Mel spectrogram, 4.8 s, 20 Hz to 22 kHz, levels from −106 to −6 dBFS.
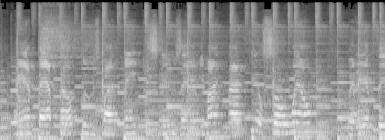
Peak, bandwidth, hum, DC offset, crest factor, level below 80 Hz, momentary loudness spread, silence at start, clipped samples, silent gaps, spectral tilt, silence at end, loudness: -2 dBFS; over 20 kHz; none; under 0.1%; 16 dB; -30 dBFS; 5 LU; 0 s; under 0.1%; none; -3.5 dB/octave; 0 s; -18 LUFS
